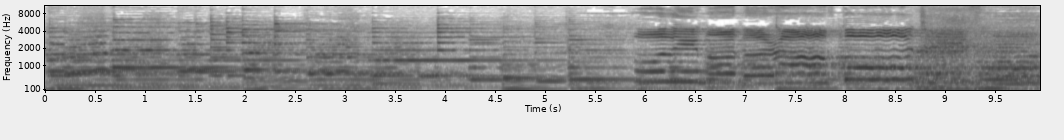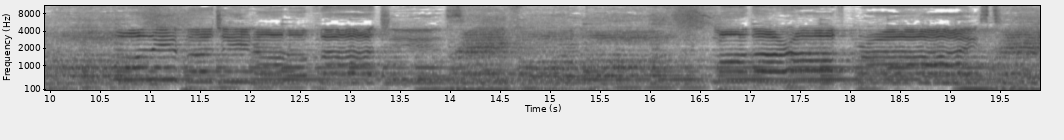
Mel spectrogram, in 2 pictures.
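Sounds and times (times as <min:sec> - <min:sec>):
choir singing slow notes: 0:08.6 - 0:18.2, 0:18.8 - 0:19.9.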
